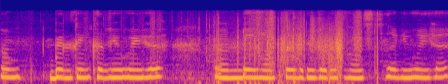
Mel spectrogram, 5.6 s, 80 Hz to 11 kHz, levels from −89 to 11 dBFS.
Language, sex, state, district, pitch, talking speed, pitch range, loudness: Hindi, female, Chhattisgarh, Balrampur, 275 Hz, 170 wpm, 270-280 Hz, -12 LUFS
